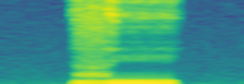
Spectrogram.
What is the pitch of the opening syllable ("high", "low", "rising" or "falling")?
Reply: low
